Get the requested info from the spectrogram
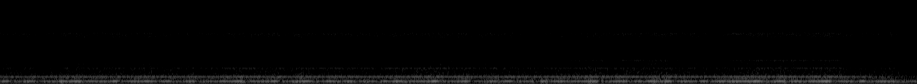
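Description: Electric potter's wheel running with a steady low hum as a clay cup is thrown on it.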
